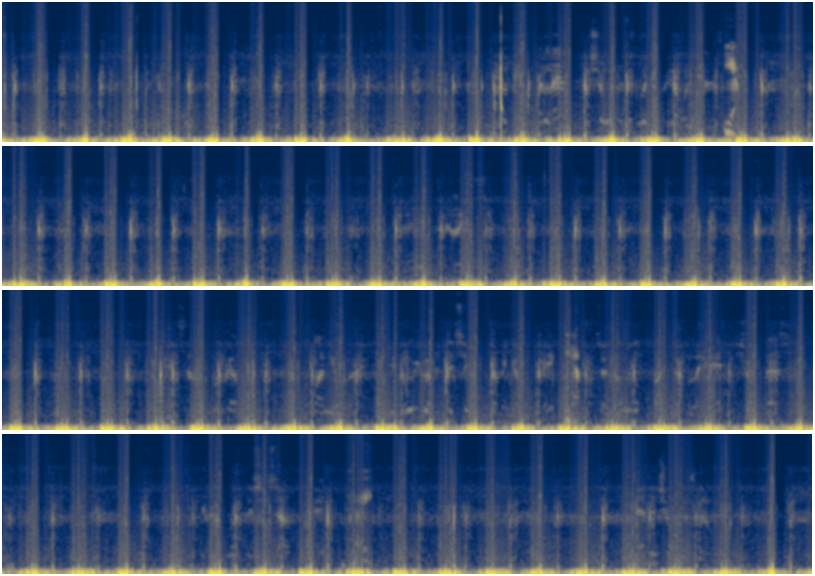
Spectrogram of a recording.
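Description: A person's walking footsteps on paving, heard as regular heavy thumps about two a second as each step jolts a body-worn camera.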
